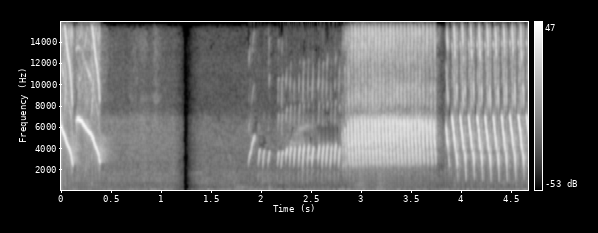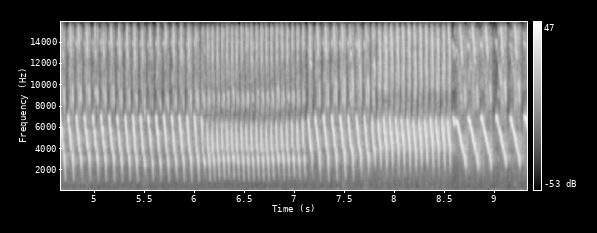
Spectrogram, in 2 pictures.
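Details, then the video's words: Canary delivering a long rolling song meant to stimulate young birds to sing: a few sharp sweeps, a buzzy sustained phrase, then a dense high trill of quick pulses lasting several seconds. "Kenari gacor NGEROL PANJANG cocok untuk PANCINGAN KENARI PAUD bikin BURUNG KENARI GACOR PANJANG"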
